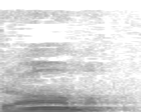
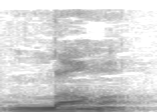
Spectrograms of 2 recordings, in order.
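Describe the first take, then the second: First: The word begins with an R sound. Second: The word begins with an L sound. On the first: The speaker calls it right. "ao invés de falar Rama" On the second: The speaker calls it wrong. "Eles falam Lama"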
